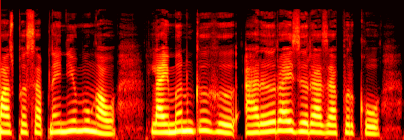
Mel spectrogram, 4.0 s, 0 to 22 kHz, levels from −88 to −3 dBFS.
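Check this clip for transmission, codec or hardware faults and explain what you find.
Nothing in the speech points to a problem in transmission, encoding or the playback hardware; the signal stays continuous and stable throughout.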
